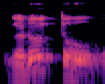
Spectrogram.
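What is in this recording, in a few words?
"gerutu", Malay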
